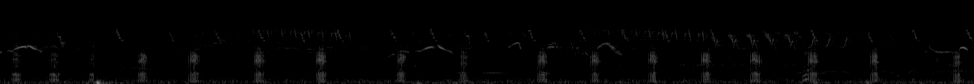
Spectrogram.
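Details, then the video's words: Magellanic steamer duck (Tachyeres pteneres) giving a steady run of low, rough grunts about twice a second with short rising whistles mixed in; high twittering from other birds behind. "Magellanic Steamerduck"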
